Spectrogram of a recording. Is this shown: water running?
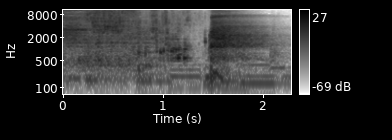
yes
